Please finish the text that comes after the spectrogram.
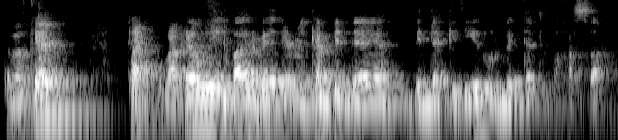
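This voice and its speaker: A man's voice: lowish voice, little pitch movement, fast, darkish tone, slight background noise. A man with an Egyptian Arabic accent teaching a database lesson over a screen recording, explaining step by step, mixing in English terms and asking rhetorical questions. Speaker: computer science instructor. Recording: very echoey room.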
